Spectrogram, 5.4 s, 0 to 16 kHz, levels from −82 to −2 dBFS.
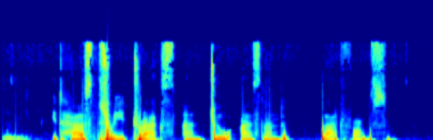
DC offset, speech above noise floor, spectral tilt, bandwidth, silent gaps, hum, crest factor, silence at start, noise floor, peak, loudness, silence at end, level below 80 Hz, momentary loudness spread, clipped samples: under 0.1%; 23 dB; -6 dB/octave; 11.5 kHz; none; none; 24 dB; 0.05 s; -47 dBFS; 0 dBFS; -24 LUFS; 0.5 s; -40 dBFS; 17 LU; under 0.1%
